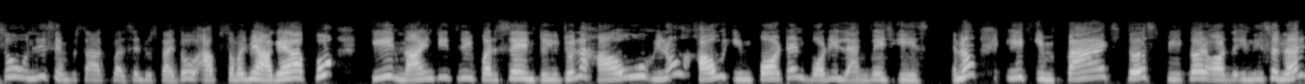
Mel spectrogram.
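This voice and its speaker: An Indian woman soft skills trainer giving a classroom lecture, mixing Hindi and English and often checking in with "है ना?". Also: high voice, takes it slowly, dry recording, dull audio. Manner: addresses listeners as "my children".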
